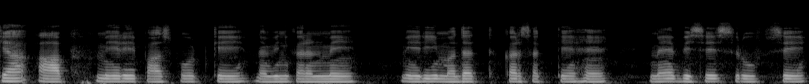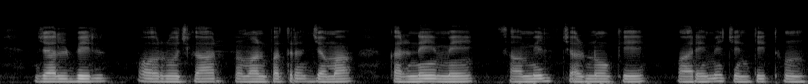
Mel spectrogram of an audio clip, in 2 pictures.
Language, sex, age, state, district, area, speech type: Hindi, male, 18-30, Madhya Pradesh, Seoni, rural, read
